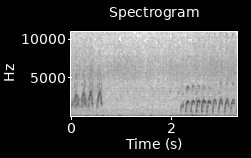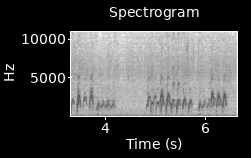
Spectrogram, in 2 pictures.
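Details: Three pet geese calling: bursts of quick, repeated nasal honks in rapid series, pausing between bouts, against a steady background hiss.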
